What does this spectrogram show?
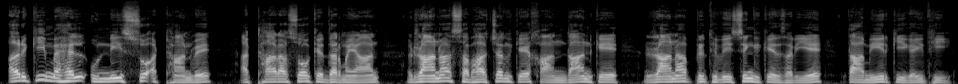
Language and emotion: Urdu, neutral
